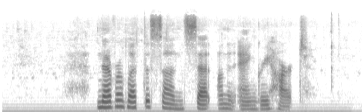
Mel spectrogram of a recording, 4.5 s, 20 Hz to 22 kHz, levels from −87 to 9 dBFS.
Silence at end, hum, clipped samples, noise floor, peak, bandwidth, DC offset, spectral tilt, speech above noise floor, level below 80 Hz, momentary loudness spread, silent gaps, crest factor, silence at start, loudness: 0.35 s; none; under 0.1%; -59 dBFS; -14 dBFS; 15.5 kHz; under 0.1%; -3 dB/octave; 26 dB; -60 dBFS; 22 LU; none; 22 dB; 0.2 s; -33 LUFS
